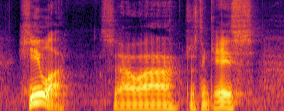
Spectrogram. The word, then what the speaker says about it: Gila: the way the uh it's pronounced gila monster i don't know why the i thought it was gila or gila it is in fact gila so uh just in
